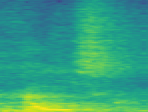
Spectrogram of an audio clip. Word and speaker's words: Jalisco: Jalisco, en el término original se escribe X, Jalisco, pero se pronuncia Jalisco, ¿sí?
